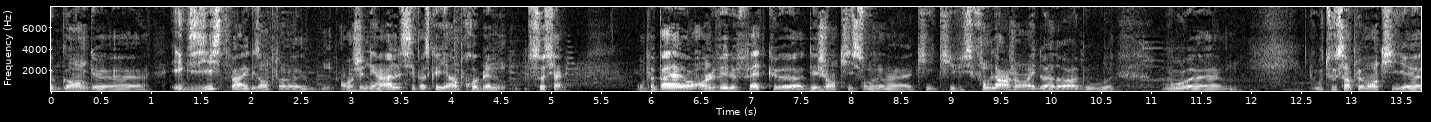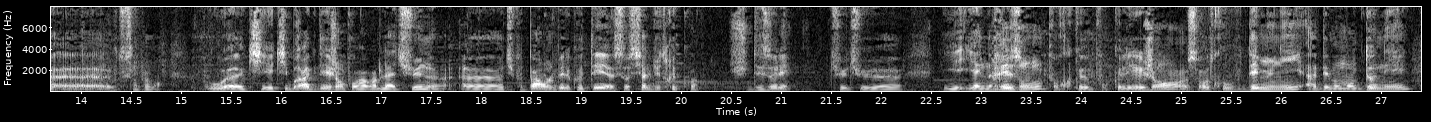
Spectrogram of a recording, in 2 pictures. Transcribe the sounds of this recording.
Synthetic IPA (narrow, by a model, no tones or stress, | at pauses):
əɡɑ̃ɡø | ɛɡzist̪paʁɛɡzɑ̃plɑ̃ʒeneʁalsɛpaʁsə̥kəiljaɛ̃pχɔblɛmsɔsjal | ɔ̃pøpaɑ̃lveləfɛt̪kʰəød̪eʒɑ̃kʲisɔ̃økʲikʲʰifɔ̃d̪əlaʁʒɑ̃ed̪əlad̪ʁɔɡu | uø | ut̪usɛ̃pləmɑ̃kʲʰiø̰t̪ʰu̥sɛ̃pləmɑ̰̃ | uøkʲʰikʲibʁakd̪eʒɑ̃puʁavwaʁd̪əlat̪ʰynøt̪y̥pøpaɑ̃lveləkot̪eøsɔsjald̪yt̪χykʰːwa | ʃɥid̪ezɔle | t̪ʰyt̪ʰyø | iailjaynʁɛzɔ̃puʁkəpʰuʁkəleʒɑ̃səʁət̪χuvd̪emyniad̪emɔmɑ̃d̪ɔne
